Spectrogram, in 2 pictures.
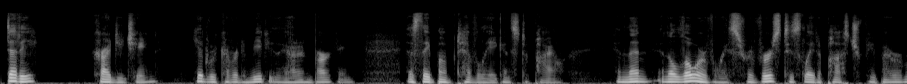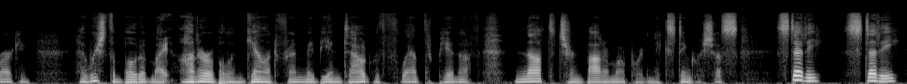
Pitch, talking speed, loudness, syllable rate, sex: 110 Hz, 180 wpm, -24 LUFS, 4.0 syllables/s, male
